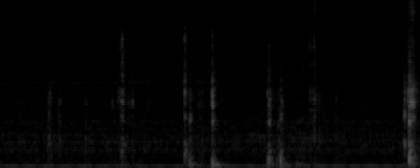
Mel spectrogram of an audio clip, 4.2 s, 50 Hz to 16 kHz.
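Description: Scattered light clicks and taps from hands handling a computer fan screwed into a 3D-printed plastic frame, with a louder click just before the end. A faint steady low hum runs underneath.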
